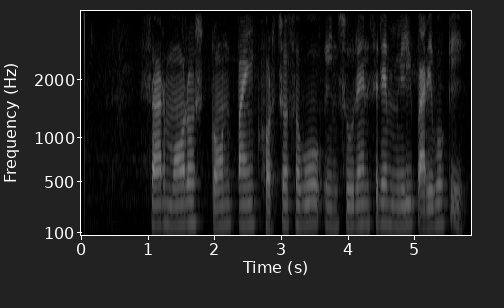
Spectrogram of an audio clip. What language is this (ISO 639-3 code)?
ori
